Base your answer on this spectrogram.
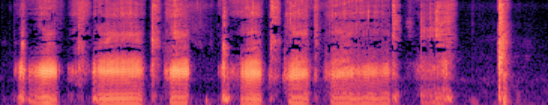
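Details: Chihuahua with reverse sneezing episodes, nearly daily, several times, triggered by excitement before treats, meals or play: labored honking "boo-boo" snorting pulls of breath, then a "keh" sound; cause unknown, owner suspects fluid pooled deep in the nose.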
